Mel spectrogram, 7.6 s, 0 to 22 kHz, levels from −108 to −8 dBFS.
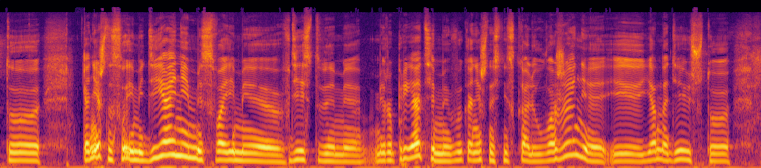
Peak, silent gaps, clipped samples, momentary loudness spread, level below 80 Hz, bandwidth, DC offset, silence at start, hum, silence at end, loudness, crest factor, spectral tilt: -4 dBFS; none; under 0.1%; 7 LU; -54 dBFS; 16.5 kHz; under 0.1%; 0 s; none; 0 s; -19 LUFS; 14 dB; -4.5 dB/octave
